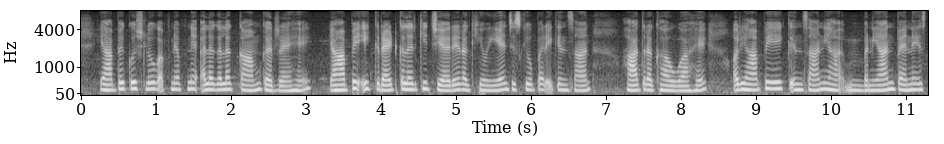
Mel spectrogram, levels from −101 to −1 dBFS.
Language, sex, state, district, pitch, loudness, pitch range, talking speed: Hindi, female, Jharkhand, Sahebganj, 195 Hz, -18 LUFS, 185-215 Hz, 200 wpm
